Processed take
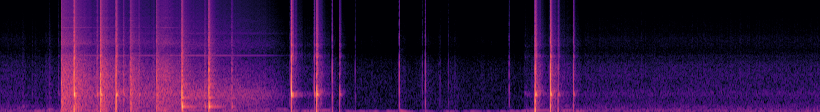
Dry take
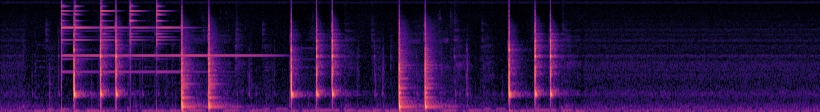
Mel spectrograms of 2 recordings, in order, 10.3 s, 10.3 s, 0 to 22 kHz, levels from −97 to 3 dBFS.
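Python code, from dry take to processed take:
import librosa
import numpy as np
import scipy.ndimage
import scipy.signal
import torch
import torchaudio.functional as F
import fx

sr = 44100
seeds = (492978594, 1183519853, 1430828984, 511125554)

y = fx.cheby2_bandstop(x, sr, low_hz=210.0, high_hz=2200.0, order=4, stop_db=80, at=(4.12, 6.55))
y = fx.sample_hold(y, sr, seeds[0], rate_hz=3500.0, jitter_pct=20)
y = y + 10.0 ** (-19.5 / 20.0) * np.pad(y, (int(287 * sr / 1000.0), 0))[:len(y)]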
